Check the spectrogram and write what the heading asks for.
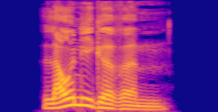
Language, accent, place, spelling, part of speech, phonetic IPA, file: German, Germany, Berlin, launigerem, adjective, [ˈlaʊ̯nɪɡəʁəm], De-launigerem.ogg
- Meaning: strong dative masculine/neuter singular comparative degree of launig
